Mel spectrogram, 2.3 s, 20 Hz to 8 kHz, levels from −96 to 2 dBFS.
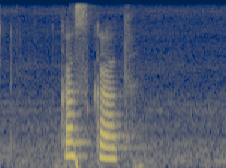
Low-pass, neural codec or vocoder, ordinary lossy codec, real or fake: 7.2 kHz; none; AAC, 48 kbps; real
